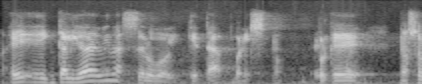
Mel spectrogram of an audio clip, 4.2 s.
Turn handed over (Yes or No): No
